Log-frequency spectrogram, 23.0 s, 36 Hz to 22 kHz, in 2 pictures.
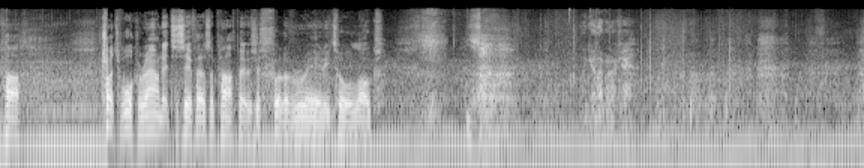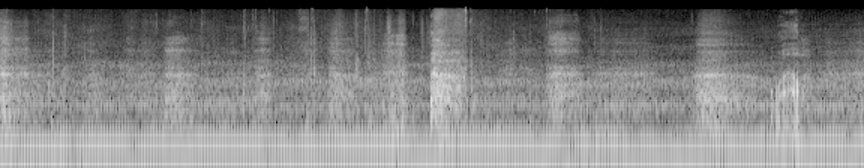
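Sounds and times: man breathing heavily: 0.0 - 1.4, 5.2 - 7.6, 8.8 - 23.0
motorcycle engine running at low revs: 0.0 - 23.0.

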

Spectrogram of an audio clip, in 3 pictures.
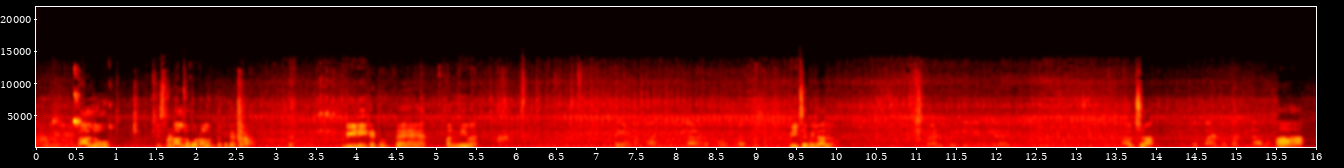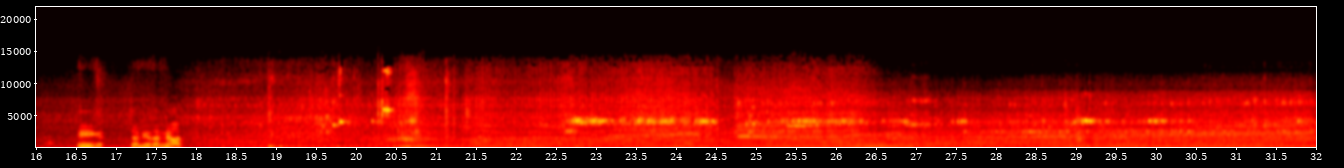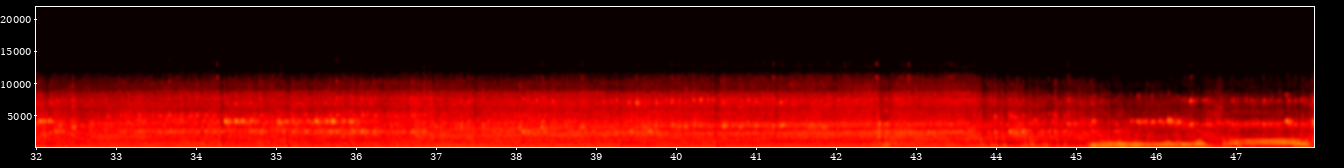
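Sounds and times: road and wind noise: 0.0 - 47.9
traffic passing: 0.0 - 47.9
motorcycle engine running: 2.7 - 15.4, 17.8 - 47.6
garbage truck: 18.8 - 37.6.

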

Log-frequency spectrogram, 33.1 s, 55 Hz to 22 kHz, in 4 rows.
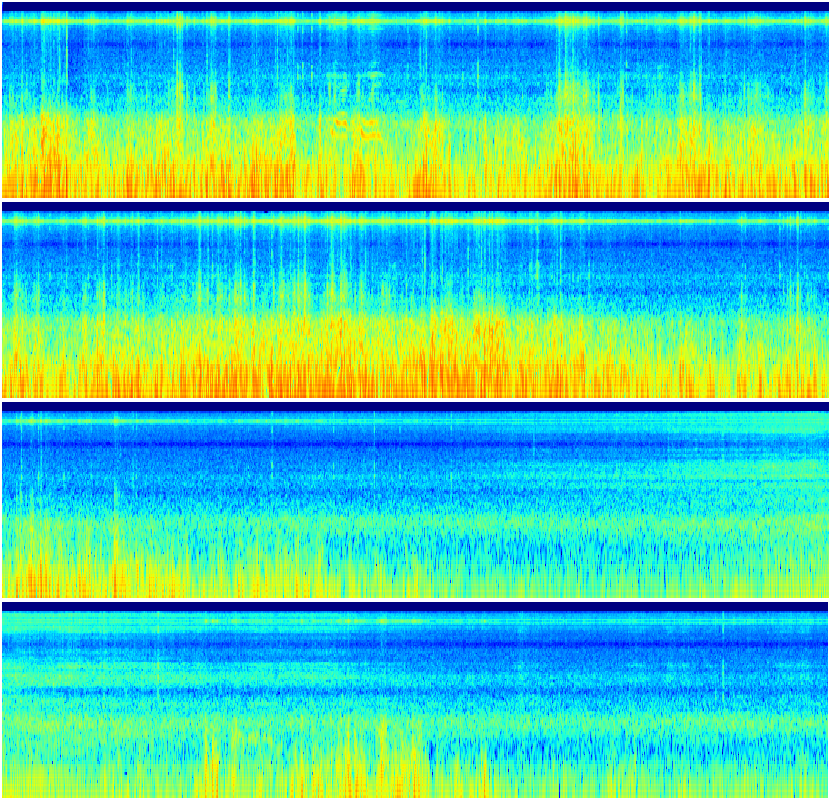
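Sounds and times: car passing slowly: 0.0 - 33.0
wind rumbling on microphone: 0.0 - 33.0.

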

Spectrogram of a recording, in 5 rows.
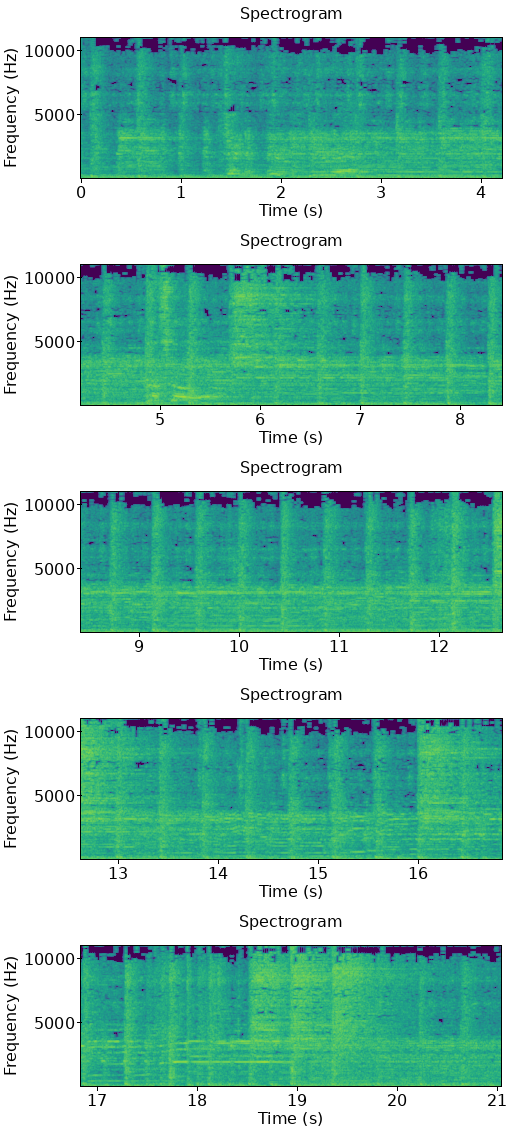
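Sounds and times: drum-kit beat: 0.0 - 21.0
electric guitar: 0.0 - 21.0.

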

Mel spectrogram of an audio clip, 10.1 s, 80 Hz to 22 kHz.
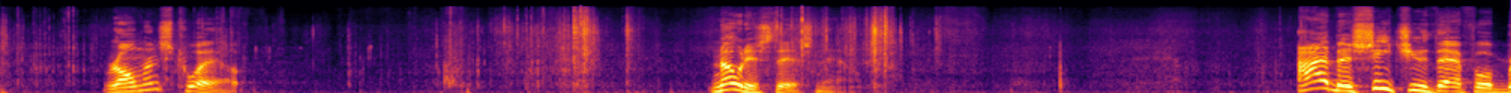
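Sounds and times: paper pages rustling: 0.0 - 0.8, 1.5 - 7.2.

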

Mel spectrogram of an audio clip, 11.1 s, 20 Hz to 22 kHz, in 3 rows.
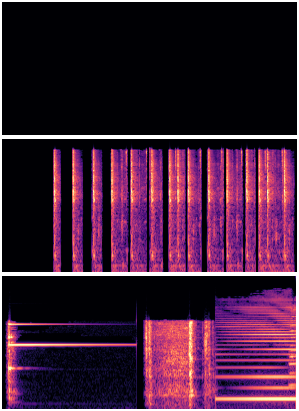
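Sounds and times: typewriter keys clacking: 4.6 - 7.4
typewriter bell ding: 7.4 - 9.1
typewriter carriage return slide: 9.2 - 10.1
music with held notes: 10.0 - 11.0.

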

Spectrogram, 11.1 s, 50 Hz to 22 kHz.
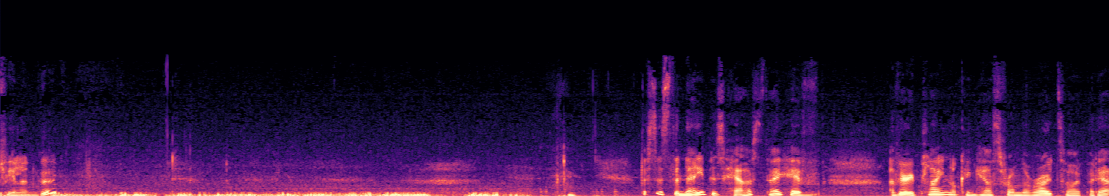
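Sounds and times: wind buffeting microphone: 0.0 - 6.2.

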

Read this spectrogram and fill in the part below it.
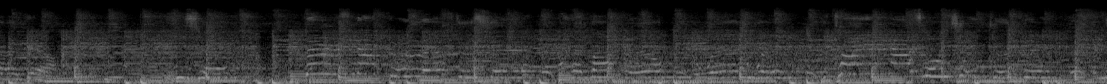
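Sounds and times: live rock band playing: 0.0 - 11.0
woman singing: 1.6 - 11.0.

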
